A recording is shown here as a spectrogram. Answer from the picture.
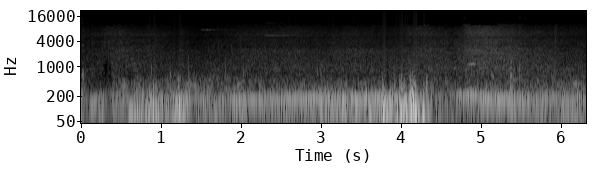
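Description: Outdoor low rumble with a steady low hum, wind buffeting the phone's microphone, uneven in level with a stronger gust about four seconds in.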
